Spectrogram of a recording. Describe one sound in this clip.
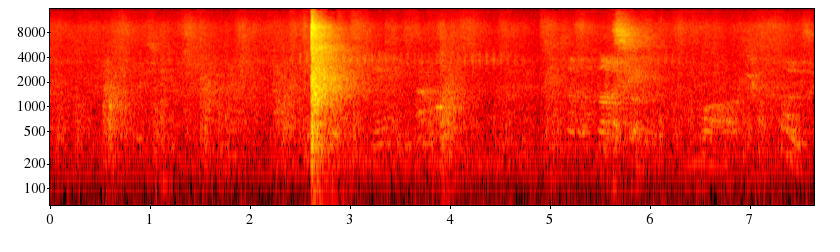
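Feet shuffle and scuff on a padded mat.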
